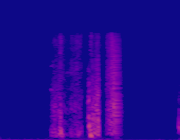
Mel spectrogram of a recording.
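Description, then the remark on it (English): Keyboard typing while writing a reflection paper for school: a few quick, clattery bursts of keystrokes close together, then a pause and one more short burst at the end. Fairly quiet, with no talking. “Could I hear that? Yeah, a little typing action.”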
